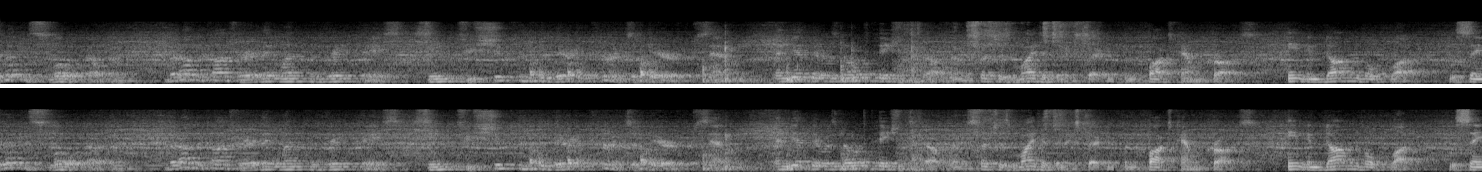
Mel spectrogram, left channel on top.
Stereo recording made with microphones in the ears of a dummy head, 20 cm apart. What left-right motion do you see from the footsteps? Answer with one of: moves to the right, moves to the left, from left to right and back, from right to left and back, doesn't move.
moves to the left.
